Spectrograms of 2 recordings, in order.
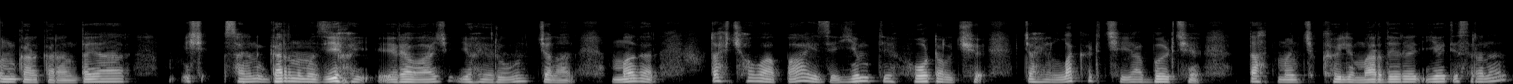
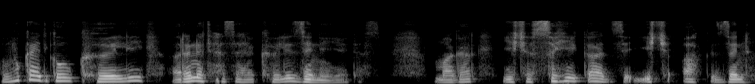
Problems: constant background noise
